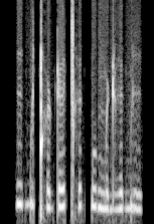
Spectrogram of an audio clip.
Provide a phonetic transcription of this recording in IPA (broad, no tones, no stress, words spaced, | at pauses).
iɡ͡bɨǃʰɵɭ ʈeǀʰe k͡puŋ͡mɨ ɖʱeɡ͡bi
